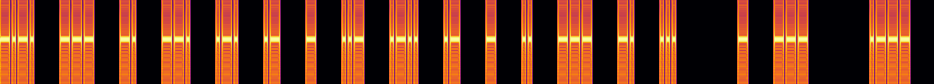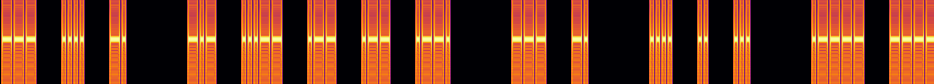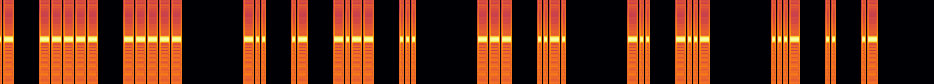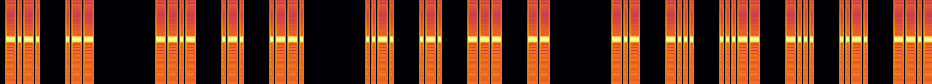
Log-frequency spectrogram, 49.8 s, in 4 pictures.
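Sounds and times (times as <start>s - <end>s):
morse code beeps: 0.0s - 9.0s, 9.8s - 10.8s, 11.6s - 14.2s, 15.0s - 18.5s, 19.3s - 20.3s, 21.1s - 22.5s, 23.3s - 27.4s, 28.2s - 30.5s, 31.3s - 32.5s, 33.3s - 34.4s, 35.2s - 36.6s, 37.4s - 38.6s, 39.4s - 41.4s, 42.2s - 44.7s, 45.5s - 49.7s.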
